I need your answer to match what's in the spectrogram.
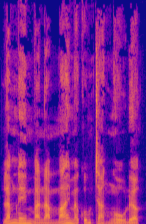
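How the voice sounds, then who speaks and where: A man's voice: on the low side, big pitch swings, moderate pace, dark tone, no room sound, studio quality. A man voicing a frail, sick old grandmother who scolds and grieves between coughs. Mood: gentle.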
